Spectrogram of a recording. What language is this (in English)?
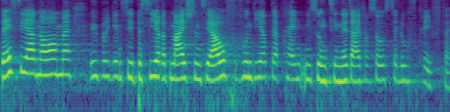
Swiss German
